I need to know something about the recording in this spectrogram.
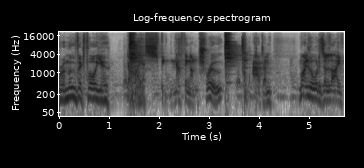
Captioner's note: swords Calsh; swords Clash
